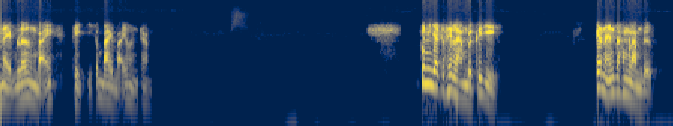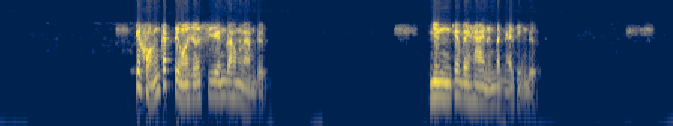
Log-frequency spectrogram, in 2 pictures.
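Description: A man lectures calmly over an online call, speaking in short bursts with pauses.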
